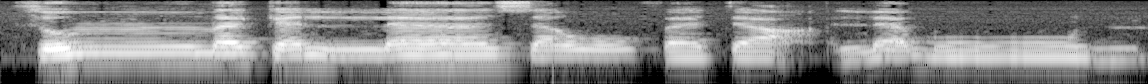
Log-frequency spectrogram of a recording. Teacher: Wajibul gunnah, perlu dibaca dua harakat dengan bacaan dengung. Kalla, hukum mad asli dekat sini perlu dibaca dengan dua harakat. Dan di akhirnya ada mad arid lil sukun, perlu dibaca dengan hukum mad panjang juga ya.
